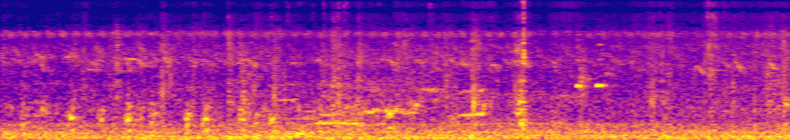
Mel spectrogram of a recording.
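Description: Rhode Island Red and Hubbard cross chickens cluck steadily in a coop amid a dense, continuous background of farmyard noise, with a couple of brief sharper calls standing out near the end.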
